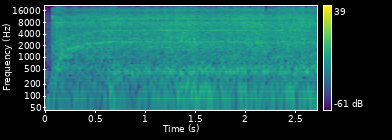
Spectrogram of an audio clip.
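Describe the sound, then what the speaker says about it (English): An electric whisk beats sugar, salt and eggs in a home kitchen, a steady loud whirring drone with no break across the whole stretch. "So this is just the sugar, salt and eggs. We're going to whisk it until it's pale"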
